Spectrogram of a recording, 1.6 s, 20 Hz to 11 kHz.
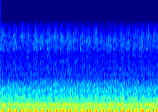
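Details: Cub Cadet LX46 XT2 mower, Chinese 679 fuel-injected V-twin, running after bypassing faulty start/stop module that grounded the kill wire: steady, even low thrum, constant speed, no misses or knocks; normal running.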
